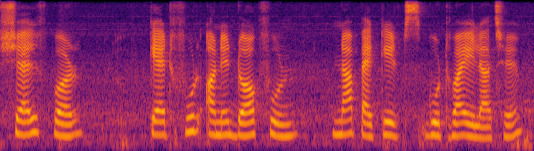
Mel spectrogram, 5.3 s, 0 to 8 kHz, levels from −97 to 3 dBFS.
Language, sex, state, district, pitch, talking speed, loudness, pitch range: Gujarati, female, Gujarat, Valsad, 220 Hz, 125 wpm, -17 LUFS, 205-230 Hz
